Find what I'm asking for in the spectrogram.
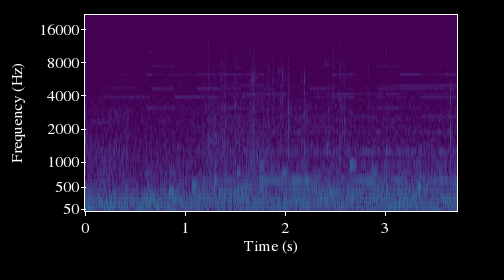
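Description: Water carrying springtails pours from a culture container into an aquarium, giving a steady wet, sloshing wash with a low rumble underneath for the whole span, no voices.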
